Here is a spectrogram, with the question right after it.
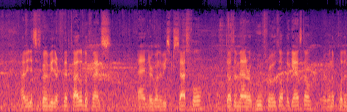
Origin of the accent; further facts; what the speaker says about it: Philadelphia, Pennsylvania, United States; I'm from Philadelphia, Pennsylvania.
